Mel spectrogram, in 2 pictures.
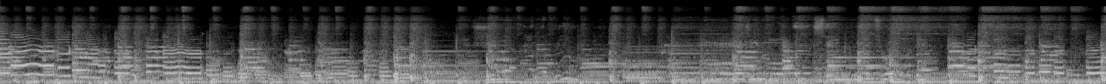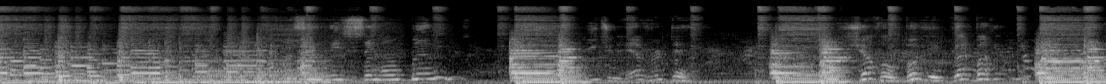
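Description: Live electric blues band playing an instrumental passage between verses: electric guitar over bass, keyboard and drums. About two-thirds of the way through, the band drops into short, separated hits with quiet gaps between them.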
